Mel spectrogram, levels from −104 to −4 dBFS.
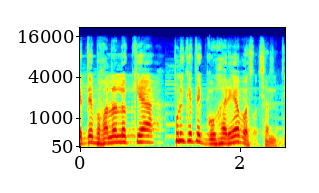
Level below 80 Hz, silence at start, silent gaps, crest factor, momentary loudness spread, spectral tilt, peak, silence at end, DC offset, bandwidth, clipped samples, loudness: -46 dBFS; 0 s; none; 14 dB; 7 LU; -6 dB/octave; 0 dBFS; 0 s; under 0.1%; 15 kHz; under 0.1%; -13 LUFS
